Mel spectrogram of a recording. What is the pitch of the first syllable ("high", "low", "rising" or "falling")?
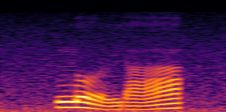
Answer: falling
